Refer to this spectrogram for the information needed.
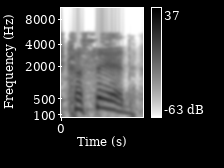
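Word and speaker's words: chesed (חֶסֶד): It's in Hebrew, it's chesed. I know it's H-E-S-E-D on the screen there, but it has a little deal under the H, which means it sounds like a K, C-H-A. Chesed.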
